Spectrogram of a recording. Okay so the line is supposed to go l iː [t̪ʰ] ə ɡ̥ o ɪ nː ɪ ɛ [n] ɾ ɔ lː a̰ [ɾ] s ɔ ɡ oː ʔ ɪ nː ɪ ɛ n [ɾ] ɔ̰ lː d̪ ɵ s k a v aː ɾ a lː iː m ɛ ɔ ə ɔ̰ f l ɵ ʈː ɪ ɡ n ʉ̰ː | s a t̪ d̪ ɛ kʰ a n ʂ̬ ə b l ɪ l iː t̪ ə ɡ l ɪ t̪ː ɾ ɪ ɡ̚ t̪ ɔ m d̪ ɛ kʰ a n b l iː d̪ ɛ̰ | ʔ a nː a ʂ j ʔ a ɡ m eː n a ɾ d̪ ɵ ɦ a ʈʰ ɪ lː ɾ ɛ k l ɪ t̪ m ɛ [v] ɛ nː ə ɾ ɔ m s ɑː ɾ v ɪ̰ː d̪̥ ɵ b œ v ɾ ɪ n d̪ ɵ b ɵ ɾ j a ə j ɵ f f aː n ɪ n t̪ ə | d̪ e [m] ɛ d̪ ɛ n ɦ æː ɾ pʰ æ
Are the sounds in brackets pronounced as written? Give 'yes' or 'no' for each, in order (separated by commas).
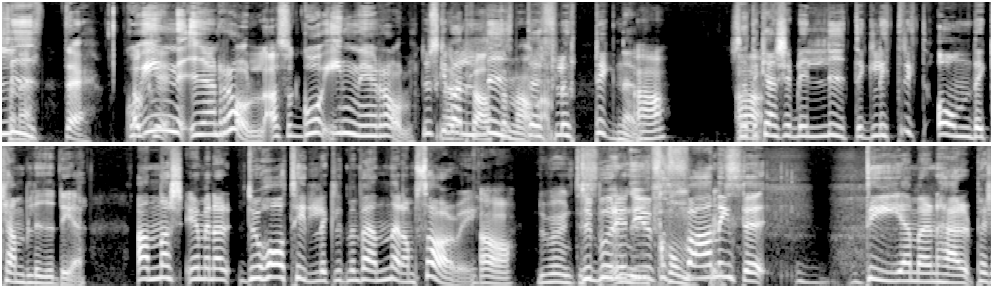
no, yes, no, yes, yes, yes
